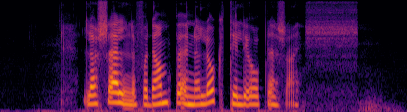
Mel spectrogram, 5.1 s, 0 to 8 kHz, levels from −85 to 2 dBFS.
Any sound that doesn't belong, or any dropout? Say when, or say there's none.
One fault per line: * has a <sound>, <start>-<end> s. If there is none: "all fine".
all fine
